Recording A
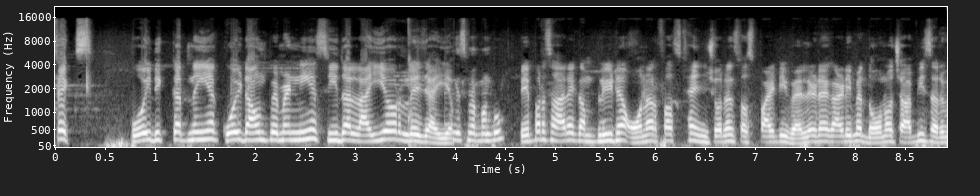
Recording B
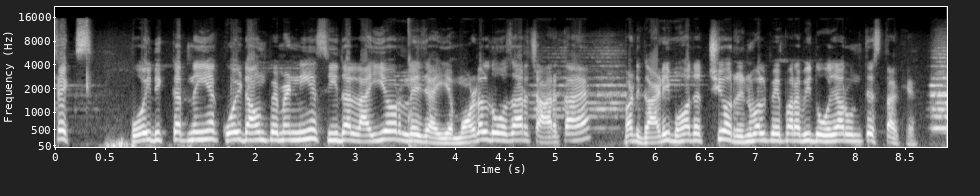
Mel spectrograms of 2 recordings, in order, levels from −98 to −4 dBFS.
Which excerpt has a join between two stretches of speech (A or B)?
A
